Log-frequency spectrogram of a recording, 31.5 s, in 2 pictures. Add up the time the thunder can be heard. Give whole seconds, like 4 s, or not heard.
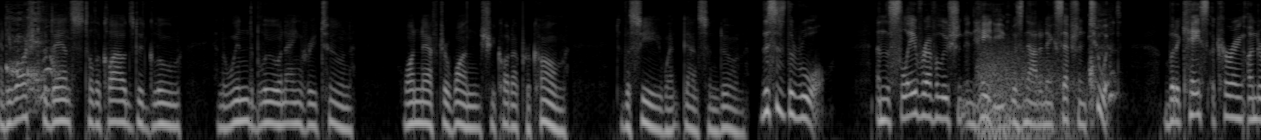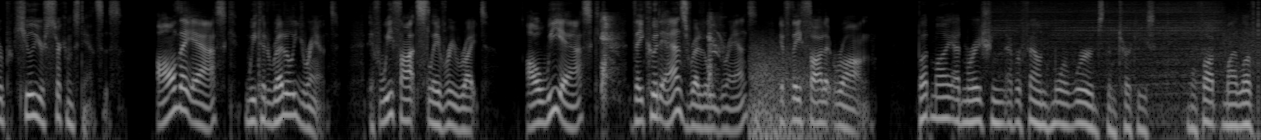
3 s.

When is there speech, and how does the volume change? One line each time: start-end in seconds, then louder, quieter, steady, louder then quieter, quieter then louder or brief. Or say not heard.
0.0-4.5 steady
5.0-31.4 steady.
